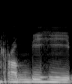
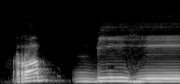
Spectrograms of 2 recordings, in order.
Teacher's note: ini memenuhi rongga mulut dan ada teori lain ketika membacanya itu seolah-olah mulut sedikit mencucu atau mulut sedikit di mencucukan ke depan sebagai isyarat bahwa ini adalah bacaan rok tebal atau tafkhim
